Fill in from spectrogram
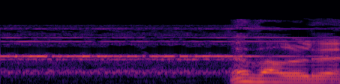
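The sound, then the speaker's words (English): A telephone rings with a steady, high electronic trill for about a second and a half, then cuts off as a man's voice starts talking. “That's not your phone!”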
